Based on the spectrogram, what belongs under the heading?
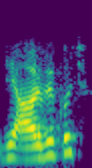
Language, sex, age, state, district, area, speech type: Hindi, male, 30-45, Bihar, Vaishali, rural, conversation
